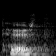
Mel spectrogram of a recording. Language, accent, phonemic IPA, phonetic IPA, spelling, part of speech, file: Armenian, Eastern Armenian, /tʰeɾtʰ/, [tʰeɾtʰ], թերթ, noun, Hy-թերթ.ogg
- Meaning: 1. petal 2. leaf 3. sheet 4. newspaper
